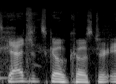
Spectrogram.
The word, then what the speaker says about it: Gadgets Go Coaster: Gadgets Go Coaster. – And do you even remember Am I saying that right? – Yeah, it's Gadgets Go Coaster.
